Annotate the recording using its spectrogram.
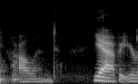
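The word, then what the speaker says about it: Haaland: by Joe Biden yeah that's spelled h a a l a n d right it doesn't sound exactly like it's I mean right I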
